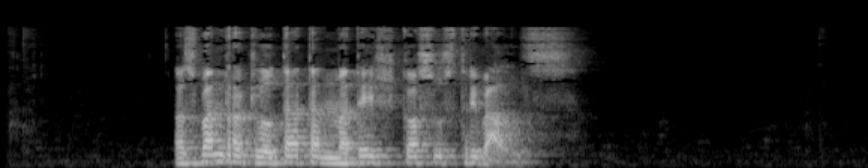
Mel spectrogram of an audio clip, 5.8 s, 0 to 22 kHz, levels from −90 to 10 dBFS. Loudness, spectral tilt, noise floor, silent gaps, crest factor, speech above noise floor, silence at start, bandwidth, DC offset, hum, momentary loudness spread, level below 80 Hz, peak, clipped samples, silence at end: -18 LUFS; -4.5 dB/octave; -77 dBFS; none; 20 dB; 59 dB; 1.15 s; 11.5 kHz; under 0.1%; none; 14 LU; -62 dBFS; 0 dBFS; under 0.1%; 2 s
